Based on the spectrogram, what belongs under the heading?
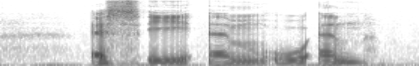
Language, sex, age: Norwegian, male, 45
